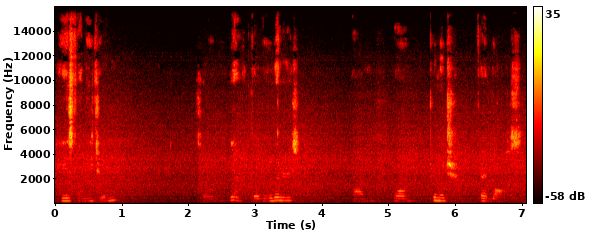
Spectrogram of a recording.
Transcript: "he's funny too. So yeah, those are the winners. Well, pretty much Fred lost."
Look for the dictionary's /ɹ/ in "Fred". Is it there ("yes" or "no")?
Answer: no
